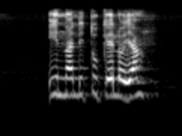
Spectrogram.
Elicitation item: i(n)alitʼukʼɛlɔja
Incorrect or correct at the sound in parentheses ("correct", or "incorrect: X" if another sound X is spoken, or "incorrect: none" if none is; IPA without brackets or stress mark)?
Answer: correct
